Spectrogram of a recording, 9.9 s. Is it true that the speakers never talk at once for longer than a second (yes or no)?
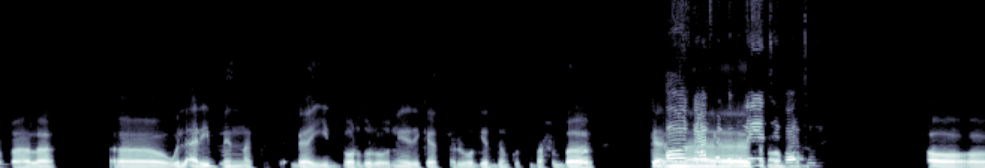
no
